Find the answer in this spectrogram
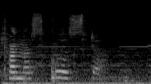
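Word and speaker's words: Ca' Nascosta: To Canas Costa, which is where she Canas Costa. That's how it's pronounced.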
